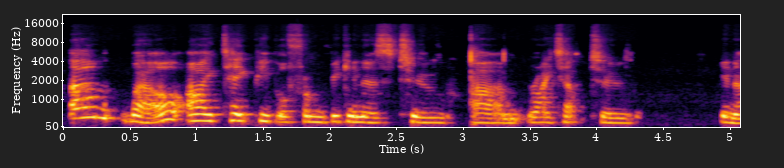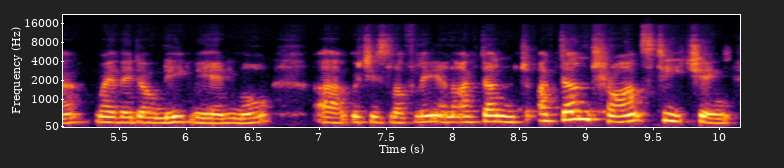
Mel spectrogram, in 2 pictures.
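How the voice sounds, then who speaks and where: Croaky-voiced woman medium. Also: medium pitch, moderate pace, rough recording. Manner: warm storyteller who acts out quotes of students. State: strained, worn-out throat. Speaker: spiritualist medium and teacher. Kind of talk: casual interview chat.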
